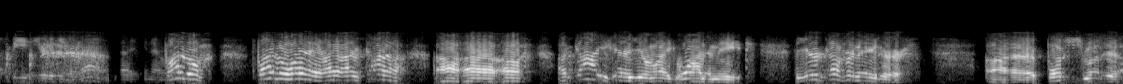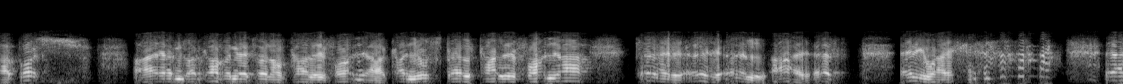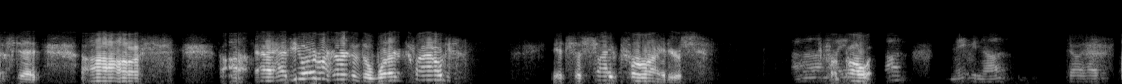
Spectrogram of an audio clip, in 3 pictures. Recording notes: callers from Laguna Hills, CA, Lake Wells, FL, Valley Center, CA, Columbus, OH, Newark, NJ, and Elkins Park, PA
